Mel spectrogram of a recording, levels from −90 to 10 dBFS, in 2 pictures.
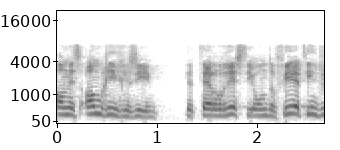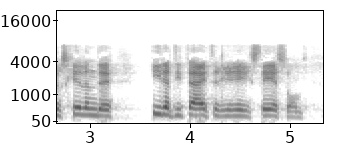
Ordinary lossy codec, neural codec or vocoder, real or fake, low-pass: none; none; real; 7.2 kHz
